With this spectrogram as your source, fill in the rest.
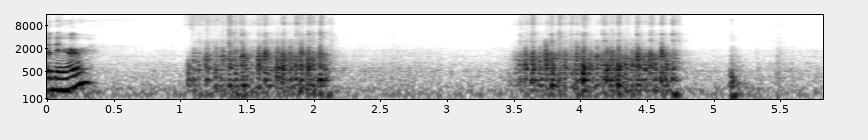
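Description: Water bubbles and gurgles loudly in a hookah.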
